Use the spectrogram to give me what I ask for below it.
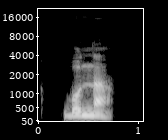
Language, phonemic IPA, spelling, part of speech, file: Bengali, /bɔnːa/, বন্যা, noun, LL-Q9610 (ben)-বন্যা.wav
- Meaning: flood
